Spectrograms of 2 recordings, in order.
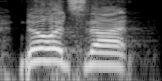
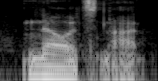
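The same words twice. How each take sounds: First: Said in the usual way. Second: Low, soft, deadpan "No, it's not"; flat denial. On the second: Real, not acted. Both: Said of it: "half of this bill truly is about".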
